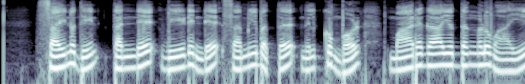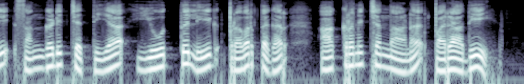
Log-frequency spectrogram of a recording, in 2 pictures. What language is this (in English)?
Malayalam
